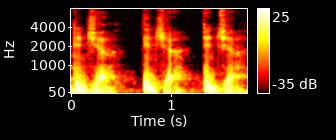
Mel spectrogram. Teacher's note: Now you can reduce in pronunciation to ya, that vowel sound instead of u, we can change it to ya, which is common, we don't have to.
